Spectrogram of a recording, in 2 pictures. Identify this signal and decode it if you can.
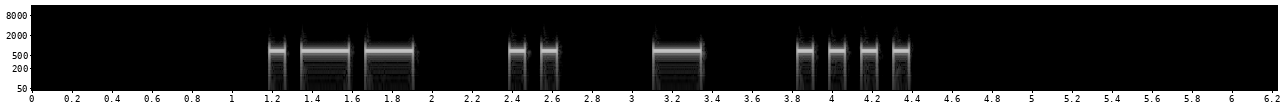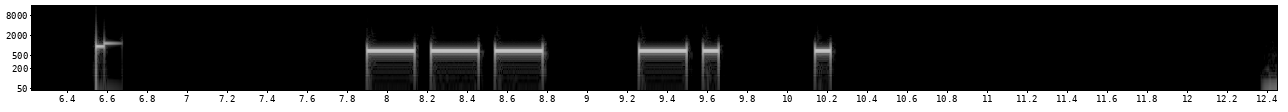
Morse code, heard as a keyed tone, about 16 wpm, spaced as for 11 wpm, 700 Hz. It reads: WITH ONE
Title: 2x Character Spacing - Top 300 Words - 15wpm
